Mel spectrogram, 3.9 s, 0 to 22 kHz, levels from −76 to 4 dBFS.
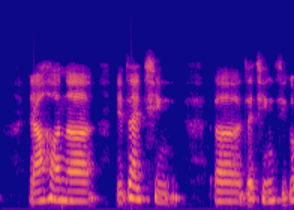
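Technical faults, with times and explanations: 0.44 s, 1.75 s and 3.07 s, dropped buffer (overrun): at each point the speech jumps forward, skipping a few tens of milliseconds at most, roughly 10 ms at the first, 30 ms at the second and 20 ms at the third. There is no gap of silence; the audio either side of each loss is butted together, and that sudden discontinuity in the waveform is heard as the jump. The likely cause is the capture software failing to read its buffers before the hardware overwrote them.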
